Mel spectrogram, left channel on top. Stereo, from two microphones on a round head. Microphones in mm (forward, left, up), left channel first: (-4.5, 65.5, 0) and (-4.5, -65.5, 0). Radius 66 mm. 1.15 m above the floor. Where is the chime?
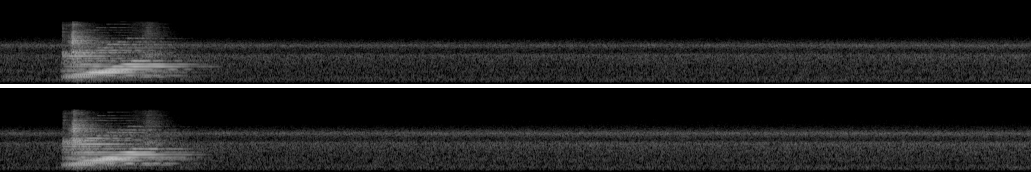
70° left (ahead or behind), 1.2 m.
